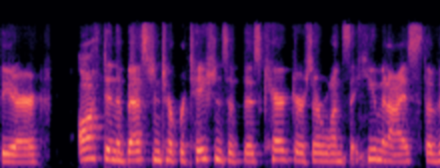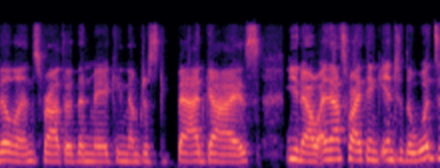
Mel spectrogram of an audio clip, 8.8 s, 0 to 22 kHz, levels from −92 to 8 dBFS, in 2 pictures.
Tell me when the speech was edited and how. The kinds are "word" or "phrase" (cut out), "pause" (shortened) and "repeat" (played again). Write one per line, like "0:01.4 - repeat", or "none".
0:07.2 - pause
